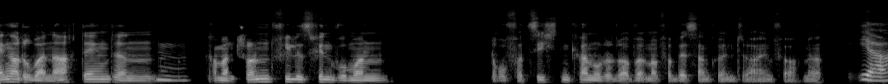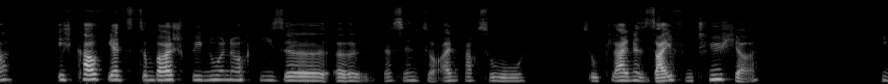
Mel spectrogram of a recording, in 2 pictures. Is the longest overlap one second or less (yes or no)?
yes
